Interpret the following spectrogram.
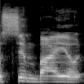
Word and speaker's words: symbiote: saw it is that, how do you pronounce the word biology? It's bio, right? So symbiote, and we're talking about organisms here, biological organisms, so bio, symbiote. When I go back and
